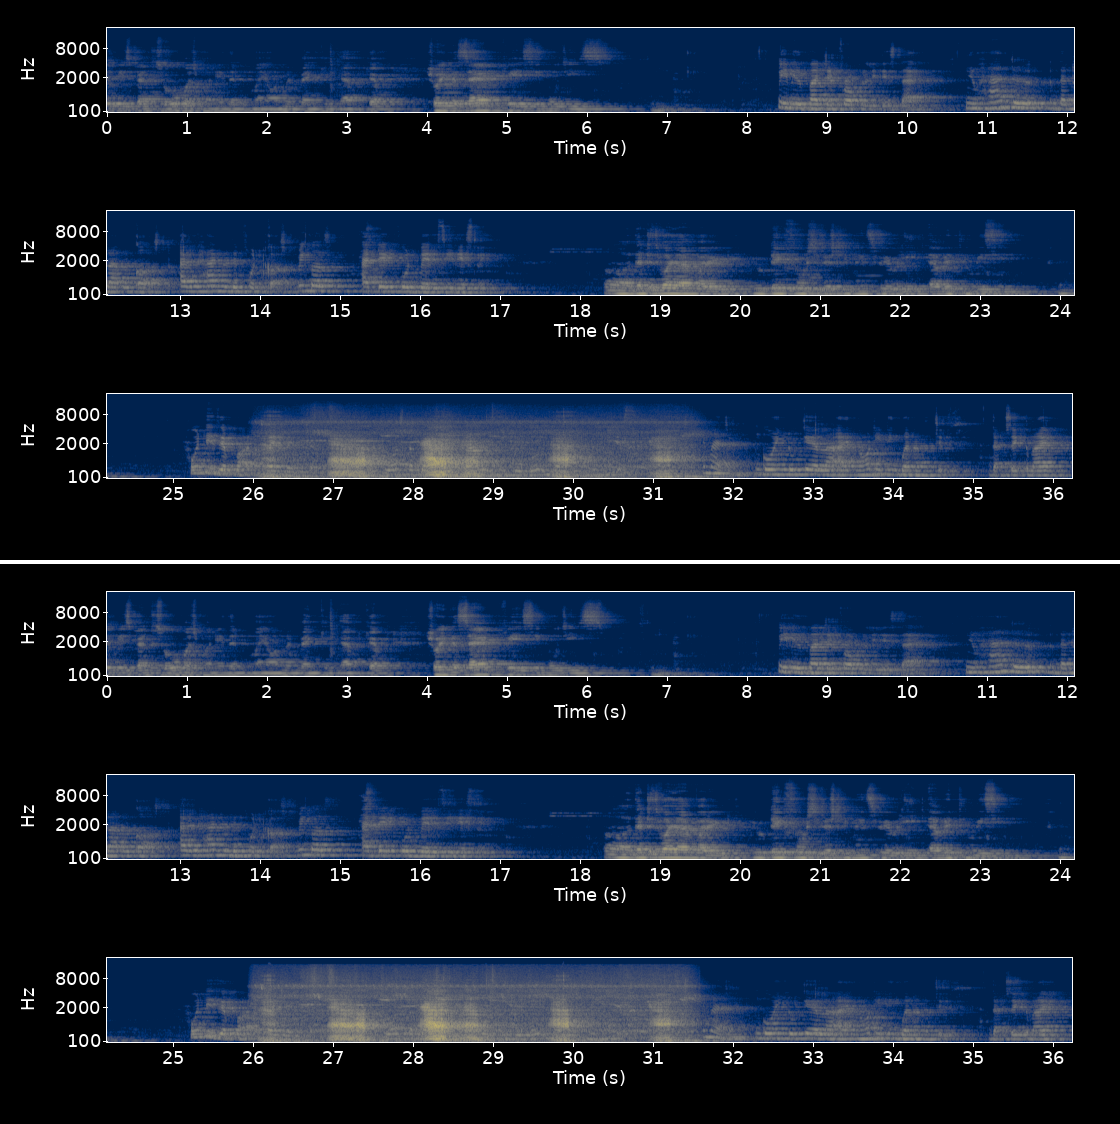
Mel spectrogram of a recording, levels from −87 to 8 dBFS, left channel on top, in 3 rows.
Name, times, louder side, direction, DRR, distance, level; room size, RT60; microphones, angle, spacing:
voice 1, 0.0-6.2 6.8-7.0 15.3-15.4 18.3-23.5 24.0-24.1, equal, 20° right, 5 dB, 4.3 m, -39 dB
voice 2, 8.4-10.1 10.7-12.7 13.0-14.9 15.3-16.9 25.2-26.8 27.6-30.8 31.6-34.9 35.2-36.0, left 1 dB, 30° left, 3 dB, 5.7 m, -40 dB
sound 1, 26.0-31.5, right 3 dB, 60° right, 2.4 m, -29 dB
24.0 x 22.5 x 9.6 m, 1.4 s
head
